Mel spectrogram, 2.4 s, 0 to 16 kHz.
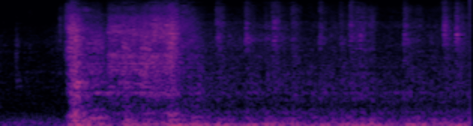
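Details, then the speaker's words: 2010 Ford Escape with a no-start and slow cranking, after a new battery is fitted: engine turns over briefly, catches almost at once and settles into an even idle. Normal, strong cranking and start. "so new battery in there way better than what it was [Music] right up pale cranking power perfect do it again"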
